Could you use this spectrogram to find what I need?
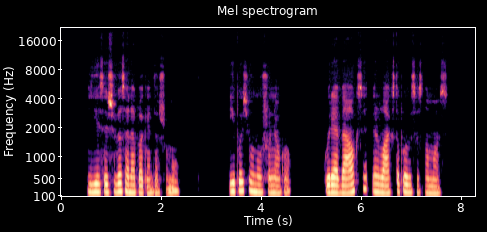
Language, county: Lithuanian, Kaunas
